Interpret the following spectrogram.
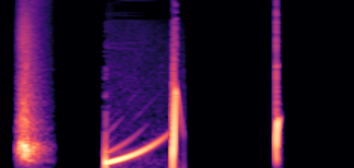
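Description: Cartoon-style sound effects for an animated logo. There is a short pop, then a rising whistle-like glide that ends in a sharp pop, and a brief blip near the end.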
